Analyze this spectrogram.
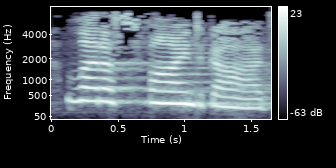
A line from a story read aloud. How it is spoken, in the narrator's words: someone shouted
